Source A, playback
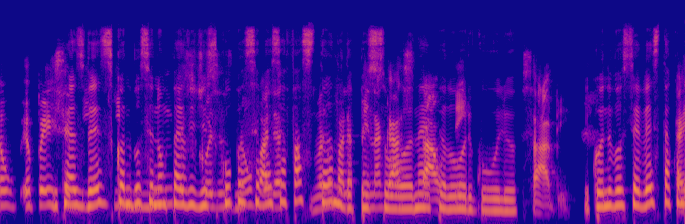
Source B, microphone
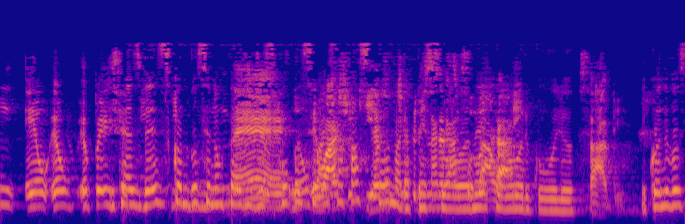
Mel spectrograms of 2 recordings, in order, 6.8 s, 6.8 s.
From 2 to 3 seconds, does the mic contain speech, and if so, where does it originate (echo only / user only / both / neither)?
both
